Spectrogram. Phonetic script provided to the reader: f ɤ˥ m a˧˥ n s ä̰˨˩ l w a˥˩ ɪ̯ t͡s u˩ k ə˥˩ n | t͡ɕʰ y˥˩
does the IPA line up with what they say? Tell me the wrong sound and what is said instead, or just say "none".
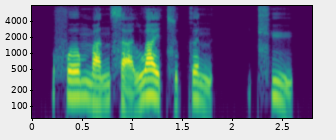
none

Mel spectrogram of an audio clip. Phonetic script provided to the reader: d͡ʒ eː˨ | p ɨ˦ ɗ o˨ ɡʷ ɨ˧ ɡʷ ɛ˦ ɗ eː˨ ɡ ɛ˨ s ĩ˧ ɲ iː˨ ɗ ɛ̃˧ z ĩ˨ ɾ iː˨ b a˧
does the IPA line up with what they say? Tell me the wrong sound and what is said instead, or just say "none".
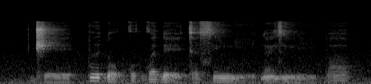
none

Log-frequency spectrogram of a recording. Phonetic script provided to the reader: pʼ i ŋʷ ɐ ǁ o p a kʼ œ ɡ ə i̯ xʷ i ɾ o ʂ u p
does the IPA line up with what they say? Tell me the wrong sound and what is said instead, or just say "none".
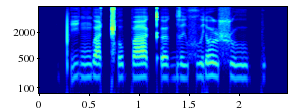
ɐ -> a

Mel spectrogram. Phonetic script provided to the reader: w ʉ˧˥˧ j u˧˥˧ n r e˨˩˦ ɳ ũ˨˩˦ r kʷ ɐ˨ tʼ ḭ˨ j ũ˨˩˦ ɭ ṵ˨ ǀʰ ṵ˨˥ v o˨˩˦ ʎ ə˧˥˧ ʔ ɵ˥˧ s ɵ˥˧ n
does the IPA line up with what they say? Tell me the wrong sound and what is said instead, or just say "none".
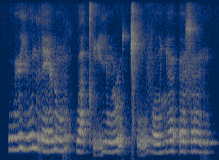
ə˧˥˧ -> ɵ˧˥˧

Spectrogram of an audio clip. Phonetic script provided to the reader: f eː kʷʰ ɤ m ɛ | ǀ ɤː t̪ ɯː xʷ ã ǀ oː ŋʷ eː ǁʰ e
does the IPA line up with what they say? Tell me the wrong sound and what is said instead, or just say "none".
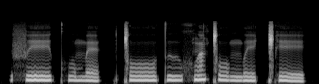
ɤː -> oː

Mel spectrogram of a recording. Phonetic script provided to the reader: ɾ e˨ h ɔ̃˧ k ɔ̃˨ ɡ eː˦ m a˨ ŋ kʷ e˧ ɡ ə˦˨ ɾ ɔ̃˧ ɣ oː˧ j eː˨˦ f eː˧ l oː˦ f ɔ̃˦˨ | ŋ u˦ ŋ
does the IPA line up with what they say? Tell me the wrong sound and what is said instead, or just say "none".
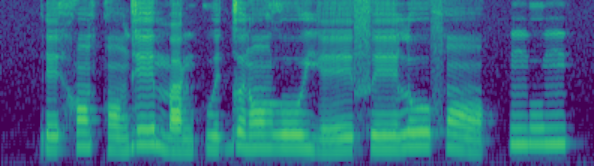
none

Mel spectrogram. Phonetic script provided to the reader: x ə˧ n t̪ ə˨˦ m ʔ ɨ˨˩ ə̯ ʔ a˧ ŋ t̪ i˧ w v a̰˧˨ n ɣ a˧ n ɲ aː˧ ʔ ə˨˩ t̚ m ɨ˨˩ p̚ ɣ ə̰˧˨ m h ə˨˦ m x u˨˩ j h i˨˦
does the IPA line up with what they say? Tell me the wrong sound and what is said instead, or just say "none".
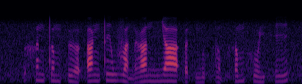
none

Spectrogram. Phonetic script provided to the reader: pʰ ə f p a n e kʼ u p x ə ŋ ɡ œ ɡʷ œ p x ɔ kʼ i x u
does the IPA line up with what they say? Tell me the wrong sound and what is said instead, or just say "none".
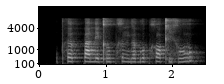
none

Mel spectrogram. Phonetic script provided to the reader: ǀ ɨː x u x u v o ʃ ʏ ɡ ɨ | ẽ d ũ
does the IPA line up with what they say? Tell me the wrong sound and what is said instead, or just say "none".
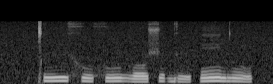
none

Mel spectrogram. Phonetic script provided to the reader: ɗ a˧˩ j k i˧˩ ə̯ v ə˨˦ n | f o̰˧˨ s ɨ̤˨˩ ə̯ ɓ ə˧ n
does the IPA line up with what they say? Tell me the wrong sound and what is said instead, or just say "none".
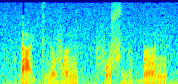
none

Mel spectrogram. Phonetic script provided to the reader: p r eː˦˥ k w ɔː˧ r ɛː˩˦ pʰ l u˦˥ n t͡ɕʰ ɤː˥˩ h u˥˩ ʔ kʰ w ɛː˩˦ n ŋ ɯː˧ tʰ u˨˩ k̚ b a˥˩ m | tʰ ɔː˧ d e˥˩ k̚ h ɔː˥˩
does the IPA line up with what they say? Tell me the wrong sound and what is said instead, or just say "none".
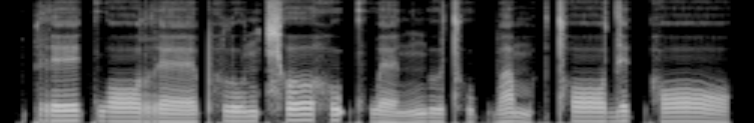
none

